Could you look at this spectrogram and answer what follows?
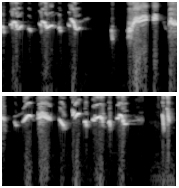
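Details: Oriental magpie-robin with a lively, varied song: warbled whistles and harsh, buzzy notes alternate in rapid, closely spaced phrases.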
